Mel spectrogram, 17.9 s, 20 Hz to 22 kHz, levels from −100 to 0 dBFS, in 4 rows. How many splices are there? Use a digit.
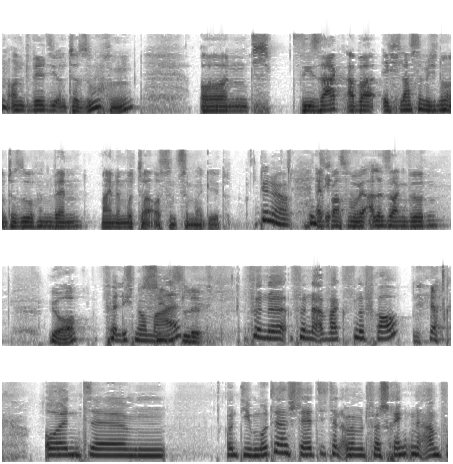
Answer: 0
